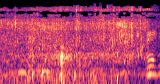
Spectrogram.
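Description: Water splashing and lapping around an inflatable ring float on a lazy river, with a louder splash a little under a second in. Voices talk underneath.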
